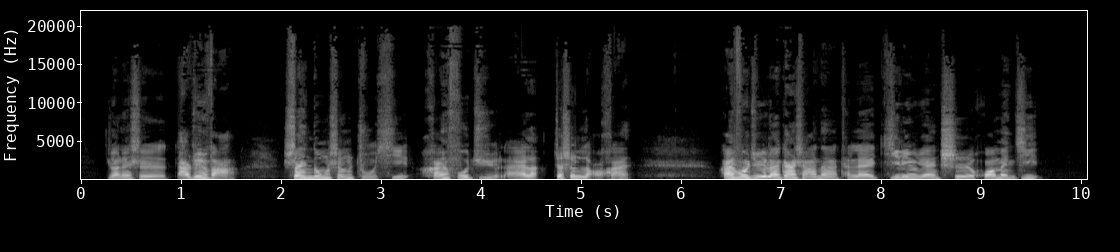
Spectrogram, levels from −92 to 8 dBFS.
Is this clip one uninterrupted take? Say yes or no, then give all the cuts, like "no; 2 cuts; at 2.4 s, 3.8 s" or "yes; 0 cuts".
no; 1 cut; at 4.6 s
